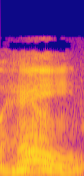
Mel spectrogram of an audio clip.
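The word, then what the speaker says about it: Haines: Oh, Haynes. Yeah, do you know him? Well, there's a fella named Hines used to fish out here. No, not Hines. Haynes.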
